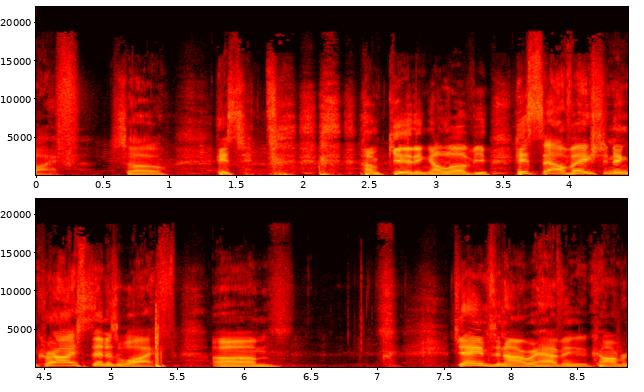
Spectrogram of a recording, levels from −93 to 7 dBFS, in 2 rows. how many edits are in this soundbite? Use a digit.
2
